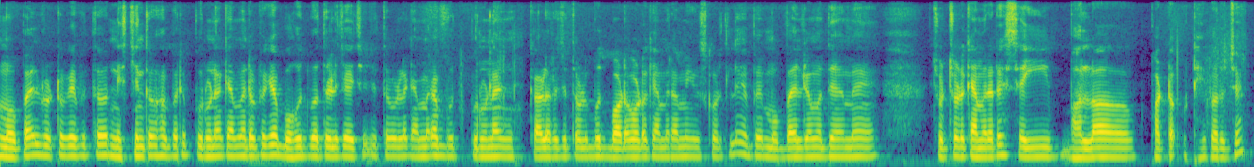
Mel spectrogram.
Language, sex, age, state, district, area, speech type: Odia, male, 18-30, Odisha, Puri, urban, spontaneous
